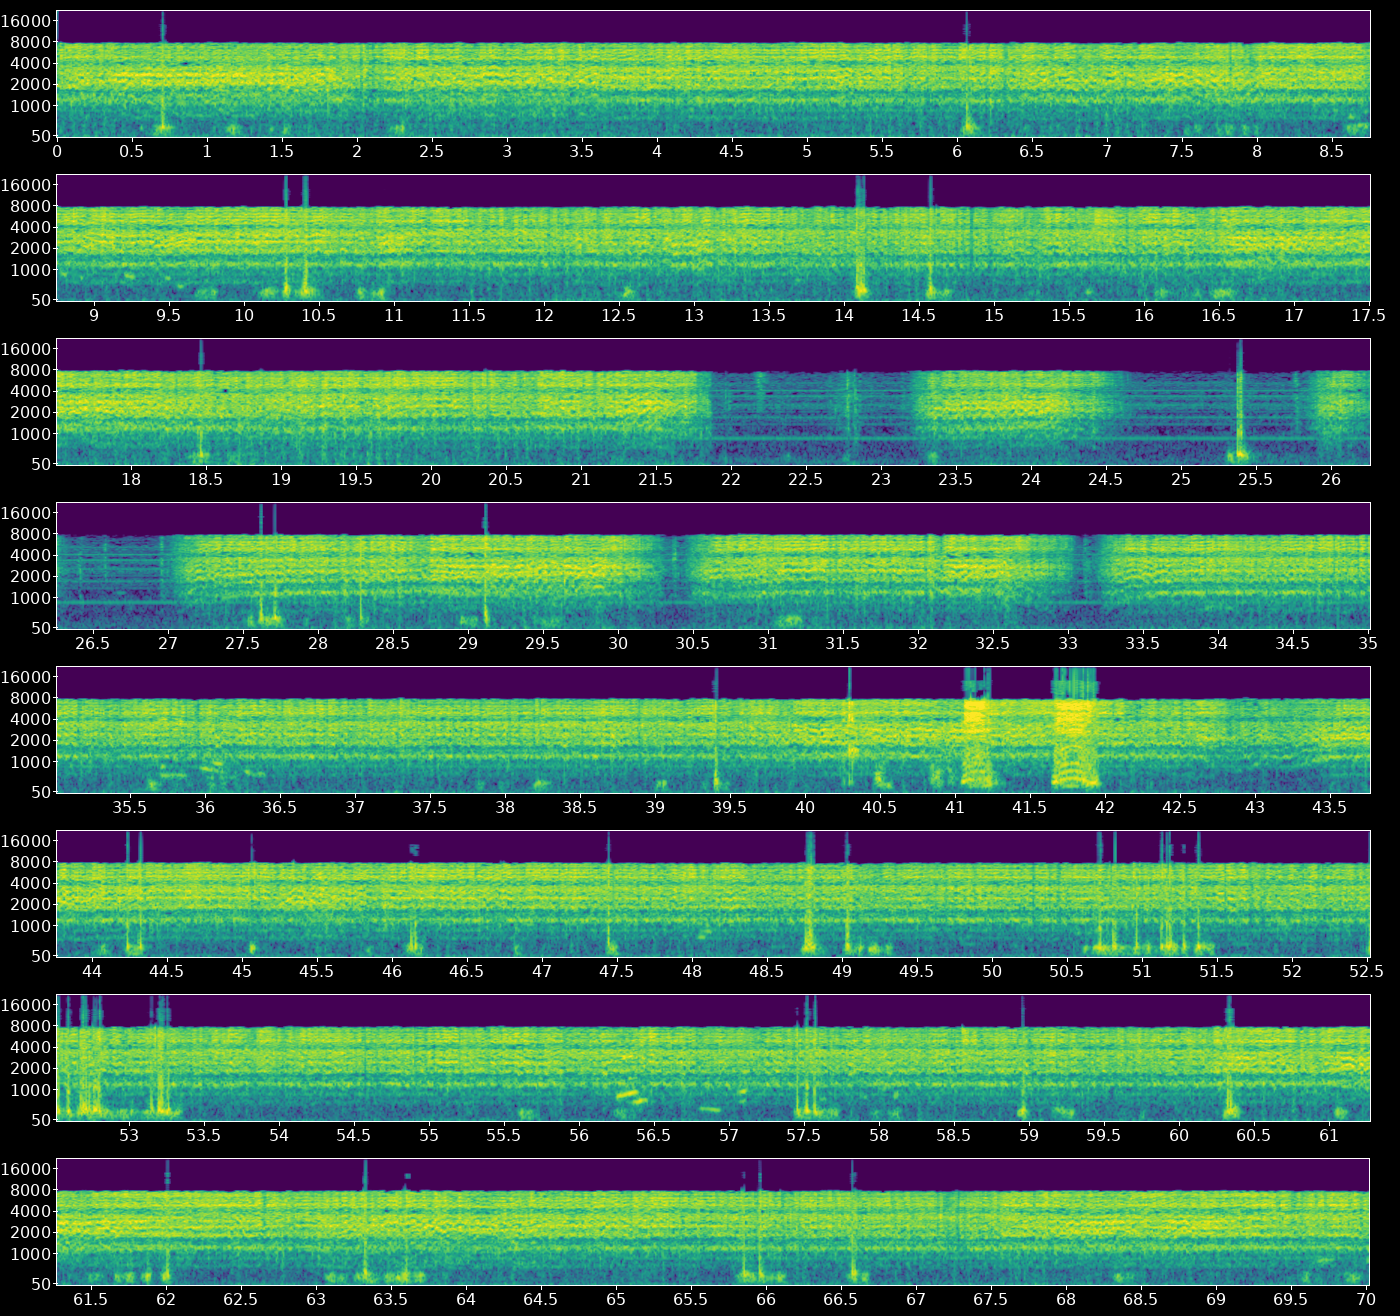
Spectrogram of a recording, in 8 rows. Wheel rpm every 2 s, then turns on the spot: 160, 160, 160, 160, 160, 160, 160, 160, 160, 160, 140, 40, 30, 40, 150, 120, 100, 160, 160, 160, 160, 130, 160, 160, 160, 160, 160, 160, 160, 160, 160, 160, 160, 160, 160.
24-26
